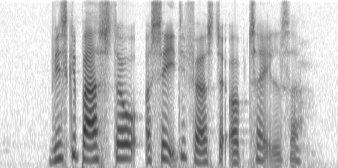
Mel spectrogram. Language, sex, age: Danish, female, 30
